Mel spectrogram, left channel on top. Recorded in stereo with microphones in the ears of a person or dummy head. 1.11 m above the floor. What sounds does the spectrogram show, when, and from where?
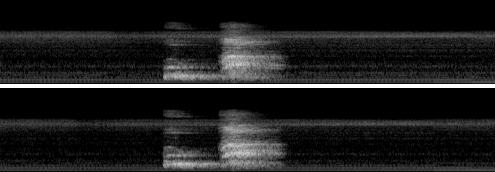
1.6 s a shout: 75° right (ahead or behind), 1.7 m; by 2.8 s 50° right (ahead or behind), 1.5 m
